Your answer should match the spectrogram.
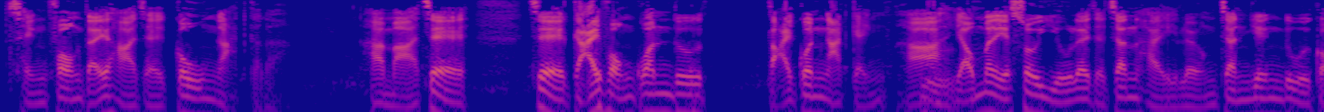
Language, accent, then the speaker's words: Cantonese; Hong Kong; 而我哋香港人咧，都做唔醒觉嘅话咧，咁到真系吓、啊，即系镇压嘅时候，可能已经太迟噶咯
